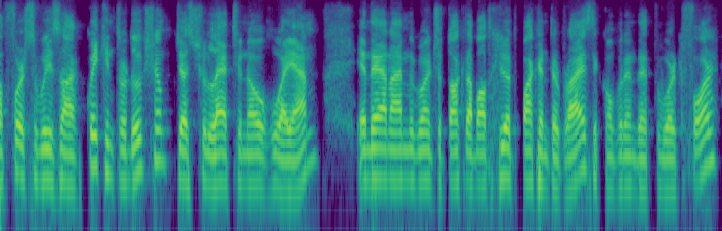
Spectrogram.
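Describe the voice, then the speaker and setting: A man's voice: medium pitch, no echo. A man in his fifties from Brazil with a Brazilian Portuguese accent, giving an online business keynote with many fillers and "okay?" checks. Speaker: keynote speaker. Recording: dull lo-fi online call audio.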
